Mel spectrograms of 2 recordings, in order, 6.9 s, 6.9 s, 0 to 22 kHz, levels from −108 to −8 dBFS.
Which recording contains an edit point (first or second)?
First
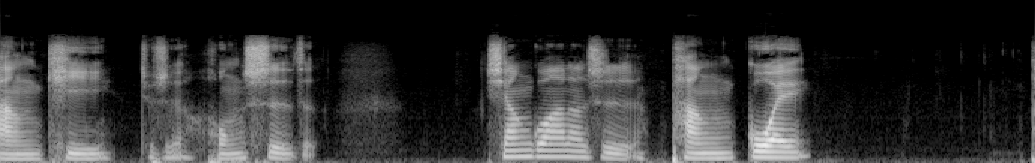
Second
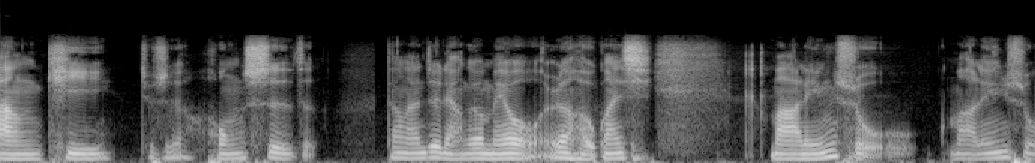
second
